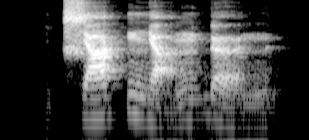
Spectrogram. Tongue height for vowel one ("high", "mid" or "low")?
low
